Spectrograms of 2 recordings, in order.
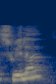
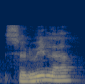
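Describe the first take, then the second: First: The sounds of E and L are dropped. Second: The first syllable "ce" is pronounced in full. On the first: This is the everyday spoken form. "Les lettres E L disparaissent dans le mot celui" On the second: This is the written form. "À l'écrit"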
